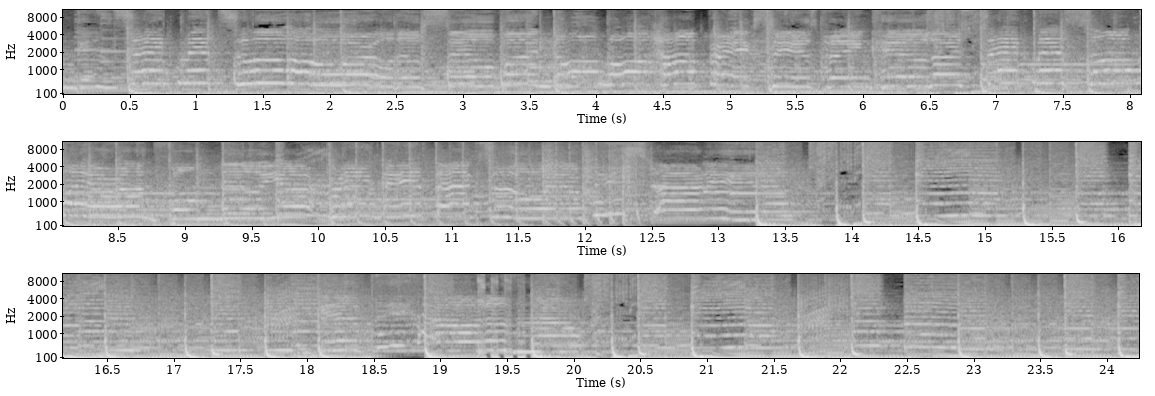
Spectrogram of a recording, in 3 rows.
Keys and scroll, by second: 14.4 F2.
